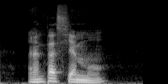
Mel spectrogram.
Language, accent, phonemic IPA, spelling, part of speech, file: French, France, /ɛ̃.pa.sja.mɑ̃/, impatiemment, adverb, Fr-impatiemment.ogg
- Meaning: 1. impatiently, without patience 2. sadly, with sadness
